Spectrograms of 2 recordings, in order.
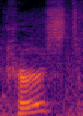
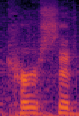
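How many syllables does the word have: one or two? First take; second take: one; two. First: The word is said as one syllable. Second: The word is said as two syllables. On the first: It is the past tense of a verb. "That's one syllable" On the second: It is an adjective describing something. "two syllables"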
